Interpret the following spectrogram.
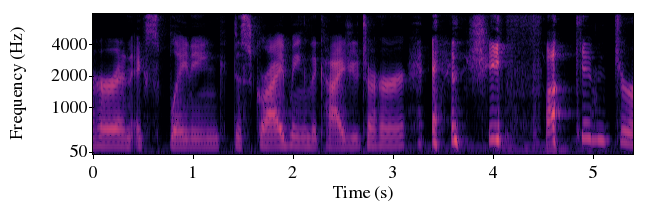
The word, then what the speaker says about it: kaiju: do love the way she says kaiju well I was just going to complain about that so I think she's I think she's Hispanic so she's pronouncing it Caillou Caillou Caillou Jesus the Caillou.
